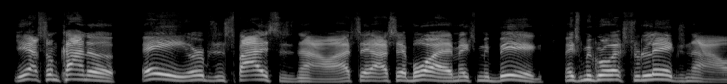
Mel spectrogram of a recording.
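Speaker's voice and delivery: cartoon rooster character voice. Answering why he is so huge: Foghorn Leghorn voice. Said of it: "it's me, Foghorn Leghorn".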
